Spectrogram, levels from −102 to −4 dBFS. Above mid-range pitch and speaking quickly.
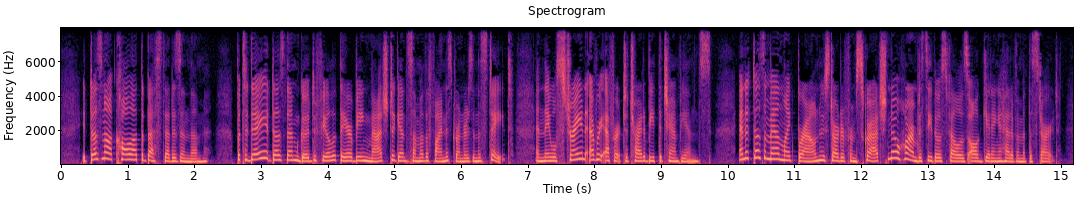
Yes: high, 220 Hz; fast, 280 wpm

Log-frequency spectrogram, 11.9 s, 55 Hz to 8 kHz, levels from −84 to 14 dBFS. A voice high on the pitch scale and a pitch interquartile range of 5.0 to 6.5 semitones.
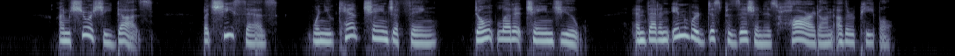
No: high, 215 Hz; average, 4.5 semitones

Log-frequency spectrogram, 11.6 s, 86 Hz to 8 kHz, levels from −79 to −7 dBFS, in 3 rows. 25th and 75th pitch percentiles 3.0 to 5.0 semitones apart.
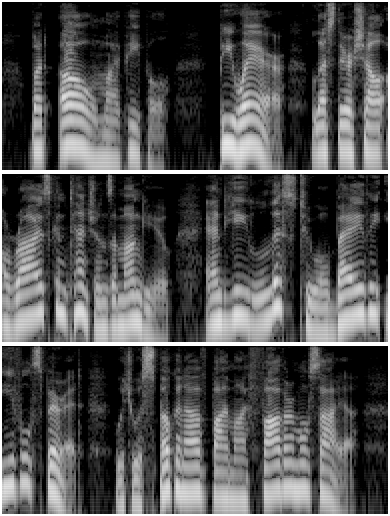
Yes: average, 4.1 semitones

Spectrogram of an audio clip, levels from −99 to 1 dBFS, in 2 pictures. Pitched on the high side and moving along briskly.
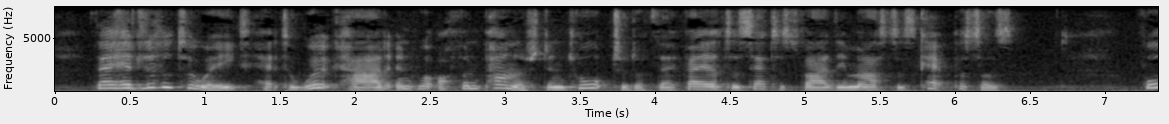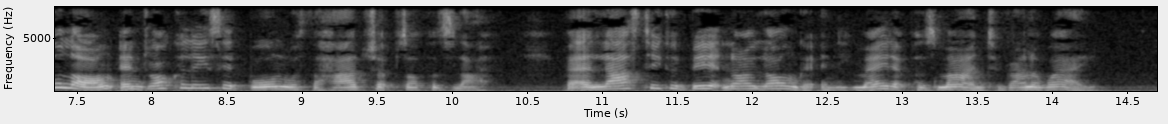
Yes: high, 225 Hz; fast, 210 wpm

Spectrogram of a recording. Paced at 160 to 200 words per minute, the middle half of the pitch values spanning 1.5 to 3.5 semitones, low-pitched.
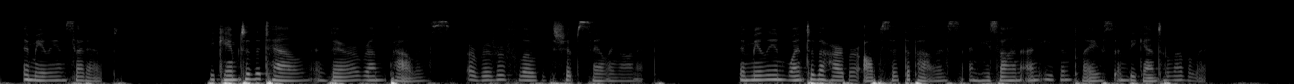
No: average, 190 wpm; average, 2.7 semitones; high, 190 Hz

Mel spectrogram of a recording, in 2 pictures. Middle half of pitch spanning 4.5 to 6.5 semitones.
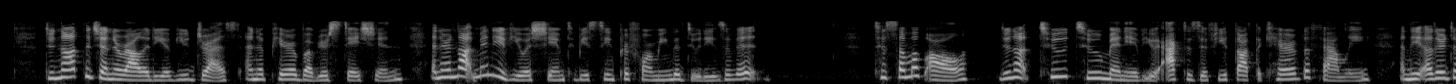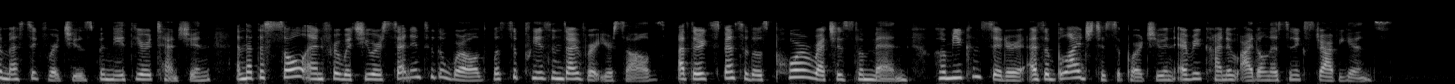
Yes: wide, 5.5 semitones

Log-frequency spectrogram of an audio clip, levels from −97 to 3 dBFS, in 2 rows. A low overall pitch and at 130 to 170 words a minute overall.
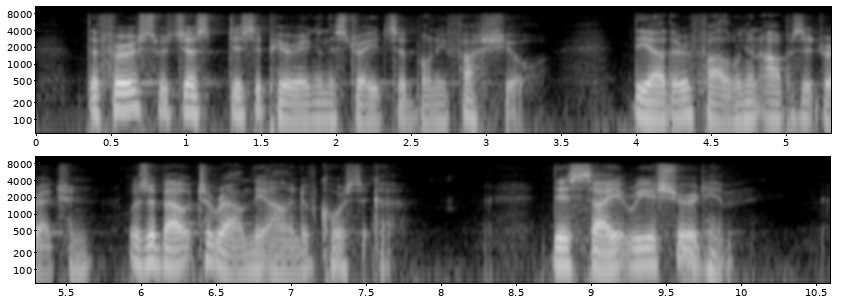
Yes: low, 110 Hz; average, 160 wpm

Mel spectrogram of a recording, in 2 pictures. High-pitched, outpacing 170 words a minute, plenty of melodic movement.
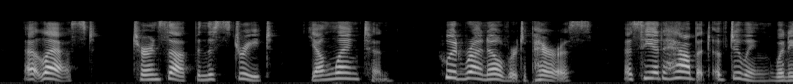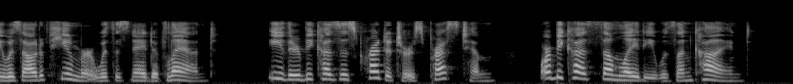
No: high, 220 Hz; average, 165 wpm; wide, 6.6 semitones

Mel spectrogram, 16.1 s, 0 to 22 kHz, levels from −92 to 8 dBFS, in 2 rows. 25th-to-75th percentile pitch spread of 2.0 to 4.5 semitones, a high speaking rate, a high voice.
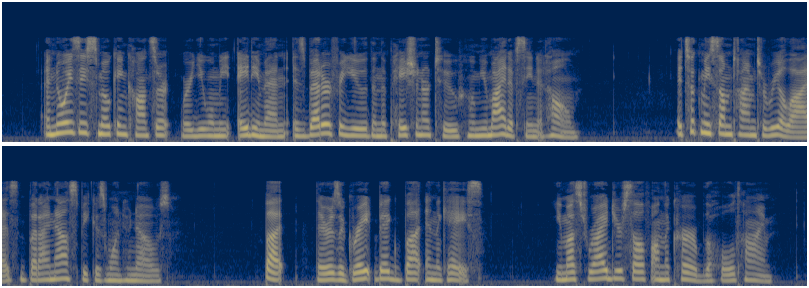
Yes: average, 3.3 semitones; fast, 225 wpm; high, 195 Hz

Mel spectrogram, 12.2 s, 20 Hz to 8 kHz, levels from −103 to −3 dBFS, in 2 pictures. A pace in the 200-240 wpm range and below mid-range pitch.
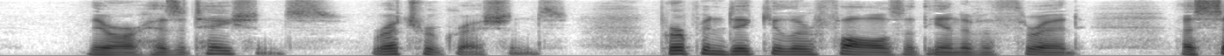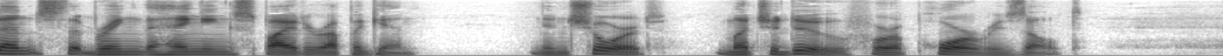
No: slow, 135 wpm; low, 125 Hz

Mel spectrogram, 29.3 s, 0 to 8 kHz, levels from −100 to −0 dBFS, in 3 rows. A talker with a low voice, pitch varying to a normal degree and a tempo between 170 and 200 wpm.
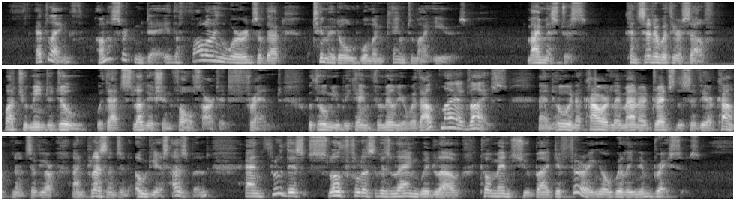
No: low, 125 Hz; average, 4.0 semitones; average, 150 wpm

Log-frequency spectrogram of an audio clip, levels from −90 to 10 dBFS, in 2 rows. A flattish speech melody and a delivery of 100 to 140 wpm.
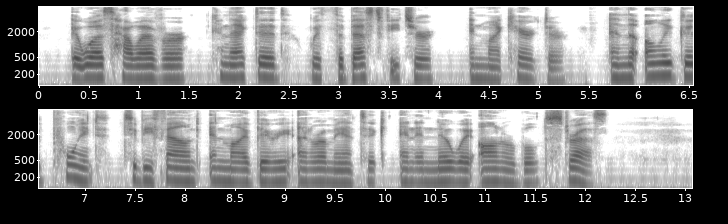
Yes: narrow, 1.5 semitones; slow, 135 wpm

